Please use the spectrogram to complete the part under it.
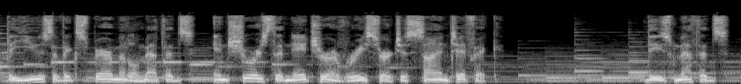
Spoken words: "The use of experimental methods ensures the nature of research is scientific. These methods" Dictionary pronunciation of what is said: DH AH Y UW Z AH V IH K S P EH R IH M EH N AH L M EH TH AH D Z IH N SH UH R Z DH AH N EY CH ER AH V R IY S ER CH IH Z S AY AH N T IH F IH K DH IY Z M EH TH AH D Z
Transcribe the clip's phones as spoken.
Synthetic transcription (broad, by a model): DH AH Y UW Z AH V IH K S P EH R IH M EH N L M EH TH AH D Z IH N SH UH R Z DH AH N EY CH ER AH V R IY S ER CH IH Z S AY AH N T IH F IH K DH IY Z M EH TH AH D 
